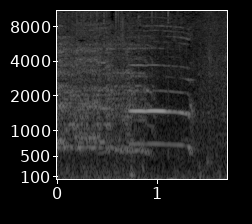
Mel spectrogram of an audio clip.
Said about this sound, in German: Aber guck mal hier, die ganzen Hühner und der Hahn und so. Es ist einfach so voll geworden. Furchtbar. Furchtbar. Ja. ja. Hab mich schon gewundert, was das Gegacker heute Nacht da oben ist.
